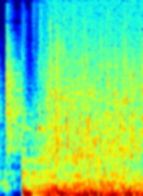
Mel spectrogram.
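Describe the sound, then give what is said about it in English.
Oronto Creek trickles along Saxon Harbor toward Lake Superior, a continuous hissing, gurgling water rush that swells in after a brief quieter start and stays even to the end. “The Oronto Creek is hardly more than a trickle now as it bends along Saxon Harbor toward Lake Superior.”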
